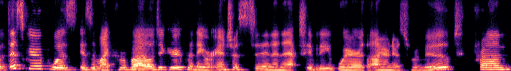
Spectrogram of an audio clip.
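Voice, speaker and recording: A woman talks at a fairly quick pace. Her pitch variation is ordinary. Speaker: research scientist presenting a seminar. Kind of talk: lecture. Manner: fast.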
